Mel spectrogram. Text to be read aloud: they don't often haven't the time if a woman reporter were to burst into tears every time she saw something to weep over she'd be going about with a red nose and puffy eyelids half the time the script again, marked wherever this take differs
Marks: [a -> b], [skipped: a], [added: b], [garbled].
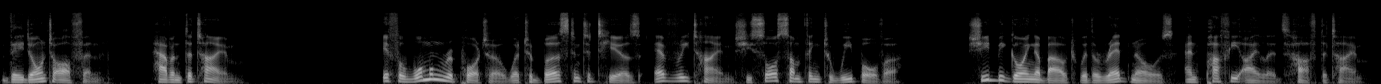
they don't often haven't the time if a woman reporter were to burst into tears every time she saw something to weep over she'd be going about with a red nose and puffy eyelids half the time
